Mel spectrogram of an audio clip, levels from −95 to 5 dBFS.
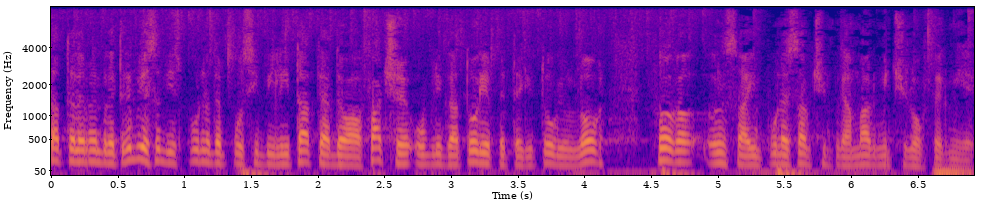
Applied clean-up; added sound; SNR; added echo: none; Drip / Trickle, dribble / Bathtub (filling or washing) / Water tap, faucet; 16 dB; none.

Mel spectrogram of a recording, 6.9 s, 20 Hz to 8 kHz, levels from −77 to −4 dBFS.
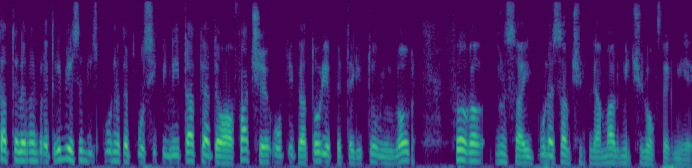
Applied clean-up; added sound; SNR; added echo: neural diffusion model UNIVERSE++.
